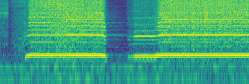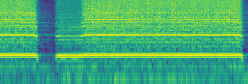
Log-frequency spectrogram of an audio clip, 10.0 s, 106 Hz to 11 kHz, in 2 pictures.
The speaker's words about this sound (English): And finally, this is the Hancock air whistle, in use from the 1930s all the way up into the 90s.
